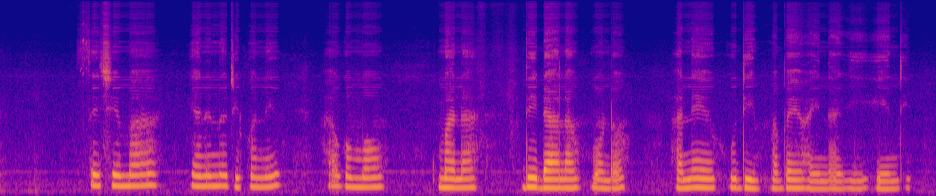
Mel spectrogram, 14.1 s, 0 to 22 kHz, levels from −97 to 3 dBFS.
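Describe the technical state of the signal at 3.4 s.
Crude rate conversion at 3.4 s, as throughout: nearest-sample repetition, consistent with a 44.1 to 48 kHz change, leaves gritty inharmonic fizz about 35 dB below the speech.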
